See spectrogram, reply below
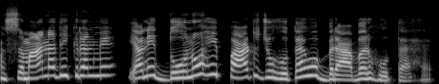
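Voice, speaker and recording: High, lively woman teaching grammar. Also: normal speed, no room sound, studio quality. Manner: explains step by step, asks rhetorical questions to students. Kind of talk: classroom-style video lesson.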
